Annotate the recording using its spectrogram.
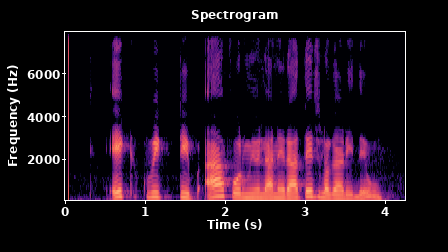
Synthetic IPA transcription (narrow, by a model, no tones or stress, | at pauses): ekːʋikʈipafoɾmjulaneɾat̪ed͡ʒləɡaɽid̪ḛṵ̃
